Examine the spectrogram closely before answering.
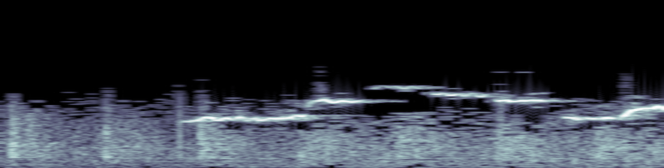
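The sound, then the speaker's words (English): A person whistles a wandering tune in clear, sustained high notes that glide up and down over a low background murmur, the whistling beginning after a short quieter lead-in. “Hear the stranger whistling.”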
